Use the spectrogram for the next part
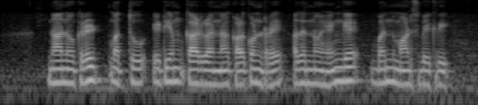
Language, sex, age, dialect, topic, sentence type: Kannada, male, 46-50, Central, banking, question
